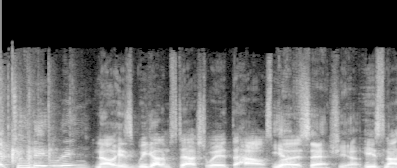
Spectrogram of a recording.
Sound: applause

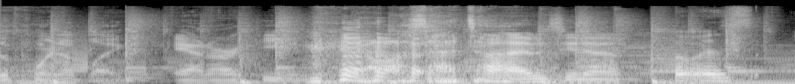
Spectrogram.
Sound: laugh

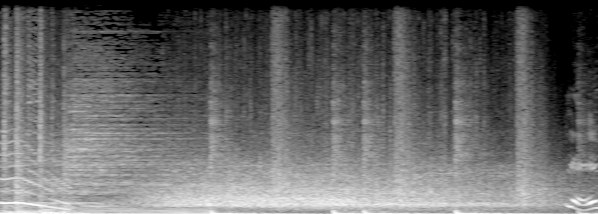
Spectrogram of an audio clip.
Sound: cheering

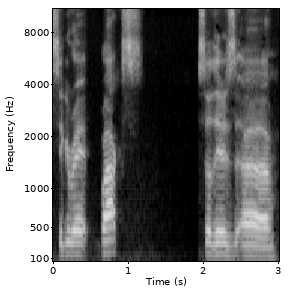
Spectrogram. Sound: none

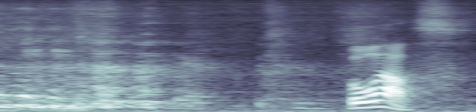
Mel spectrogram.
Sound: audience laughs

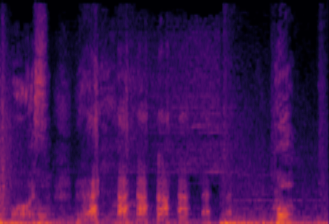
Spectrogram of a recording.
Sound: laughing

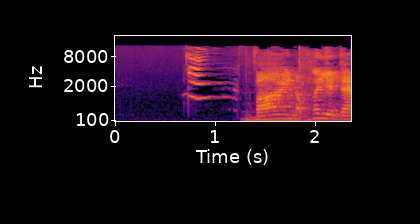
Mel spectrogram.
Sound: sad Meow

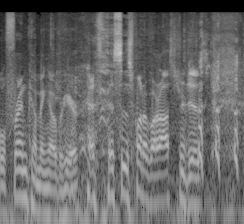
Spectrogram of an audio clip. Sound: laughing

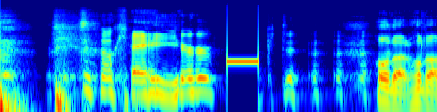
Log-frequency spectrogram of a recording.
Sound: laughs; beep

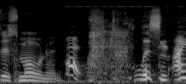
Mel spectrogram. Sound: scoffs

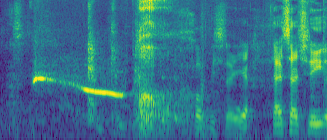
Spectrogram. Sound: repeats whistle

